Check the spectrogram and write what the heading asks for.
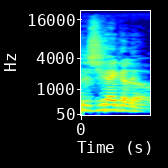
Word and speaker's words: gigolo: it's a soft J. – A gigolo.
